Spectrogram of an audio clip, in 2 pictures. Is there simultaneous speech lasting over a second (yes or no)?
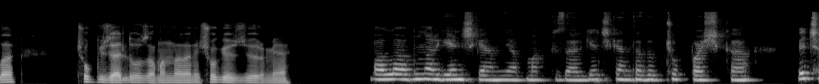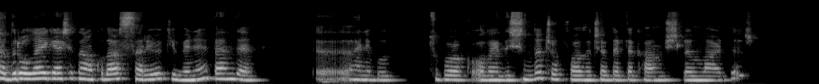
no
